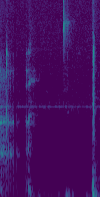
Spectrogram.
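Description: A single sharp click near the end, with a few faint small ticks before it.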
